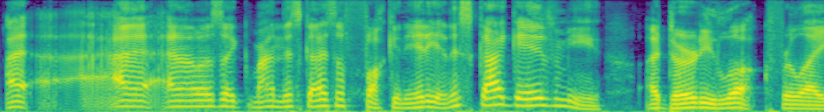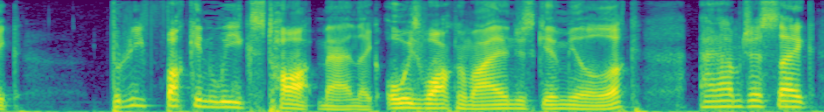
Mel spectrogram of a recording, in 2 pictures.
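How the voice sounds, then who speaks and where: A man's voice: medium pitch, very animated, unhurried, dry recording, studio quality. A young man telling a story to camera in a rambling, profane, casual way, full of "like" fillers. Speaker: vlogger.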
